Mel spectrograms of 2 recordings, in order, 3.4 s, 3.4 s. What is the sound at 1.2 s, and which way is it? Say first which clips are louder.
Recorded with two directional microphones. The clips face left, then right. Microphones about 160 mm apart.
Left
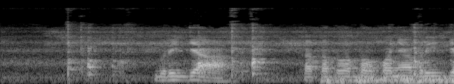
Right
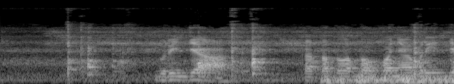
Speech: left 4 dB; 45° left (ahead or behind).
